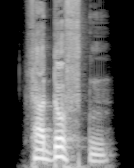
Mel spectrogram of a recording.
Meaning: 1. to lose its smell 2. to take off, scram
- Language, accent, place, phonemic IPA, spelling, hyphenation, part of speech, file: German, Germany, Berlin, /fɛɐ̯ˈdʊftn̩/, verduften, ver‧duf‧ten, verb, De-verduften.ogg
